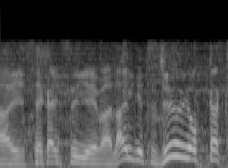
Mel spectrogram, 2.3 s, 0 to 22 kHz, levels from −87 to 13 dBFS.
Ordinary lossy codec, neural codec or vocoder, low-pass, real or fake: none; codec, 16 kHz, 16 kbps, FunCodec, trained on Chinese and English, 50 frames a second; none; fake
